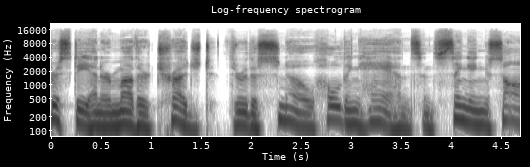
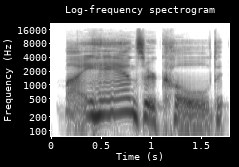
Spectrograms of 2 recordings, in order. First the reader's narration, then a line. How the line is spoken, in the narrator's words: quite rightfully whined about the sub-zero night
